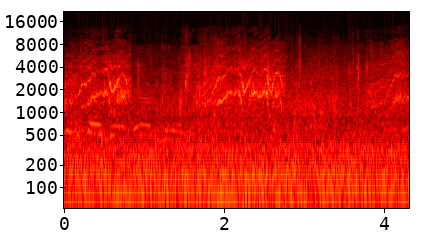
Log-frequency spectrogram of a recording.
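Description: Steady low wind rumble on the microphone with water moving close below it, over open water.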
